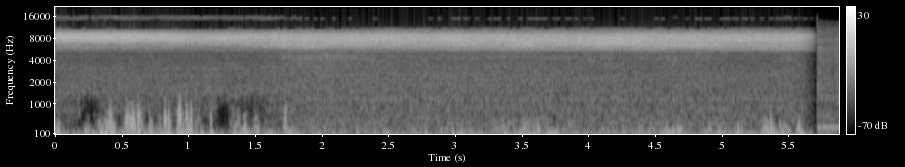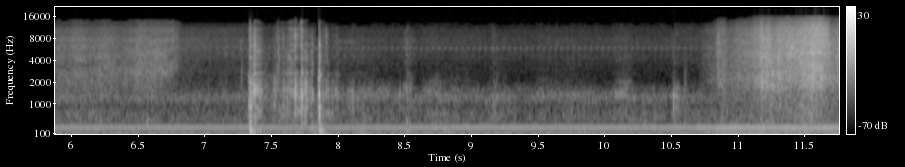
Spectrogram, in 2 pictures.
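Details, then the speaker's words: 12V cooler in a kei camper after about 10 hours overnight, cabin well cooled, about 250 W draw with sub-battery at 52% and about 37°C outside: steady low hum with a faint constant compressor whine after handling noise; normal running. "おはようございます。クーラーしっかりついています。で、車内もよく冷えています。"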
